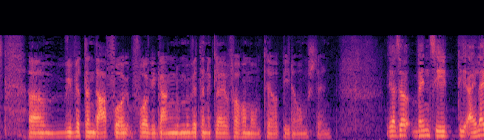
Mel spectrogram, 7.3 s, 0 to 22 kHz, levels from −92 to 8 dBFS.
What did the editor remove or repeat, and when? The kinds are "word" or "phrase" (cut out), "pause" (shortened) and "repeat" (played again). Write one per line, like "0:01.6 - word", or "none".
0:05.7 - pause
